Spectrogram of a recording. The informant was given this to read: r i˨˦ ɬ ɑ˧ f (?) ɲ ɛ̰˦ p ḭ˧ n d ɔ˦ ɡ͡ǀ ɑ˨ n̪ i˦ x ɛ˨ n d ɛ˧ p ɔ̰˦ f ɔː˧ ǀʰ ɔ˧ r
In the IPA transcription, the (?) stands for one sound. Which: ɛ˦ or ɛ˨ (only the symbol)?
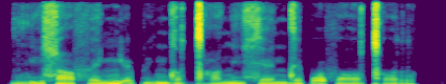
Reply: ɛ˨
